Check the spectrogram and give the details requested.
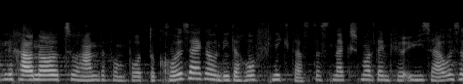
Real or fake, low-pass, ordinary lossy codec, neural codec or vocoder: real; 7.2 kHz; none; none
